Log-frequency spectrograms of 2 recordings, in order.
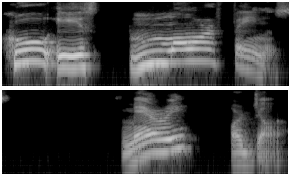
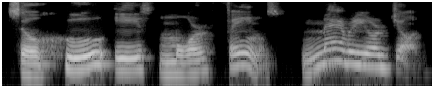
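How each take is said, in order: First: "more famous" stretched slow and loud; slow, emphatic question. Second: "more famous" said slowly; slow emphatic question. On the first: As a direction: draw out the question for the class. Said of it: "I'm using a comparative adjective". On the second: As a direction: stretch the question out for students. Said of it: "even in the question, I need to use the word more". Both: Shown as a demonstration.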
